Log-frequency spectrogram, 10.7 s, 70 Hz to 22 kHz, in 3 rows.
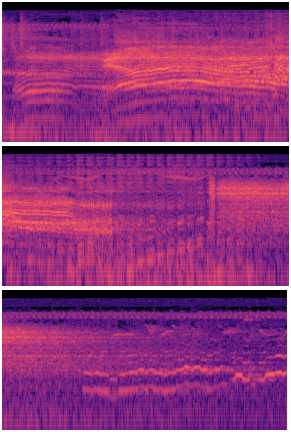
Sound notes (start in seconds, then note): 0.4 grunts; 7.8 flute playing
